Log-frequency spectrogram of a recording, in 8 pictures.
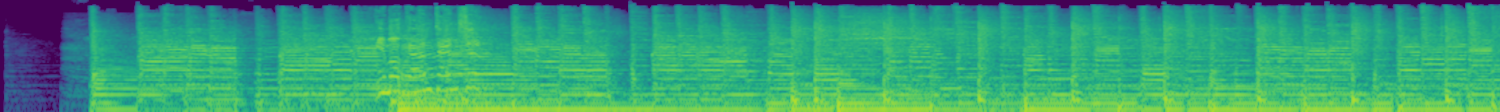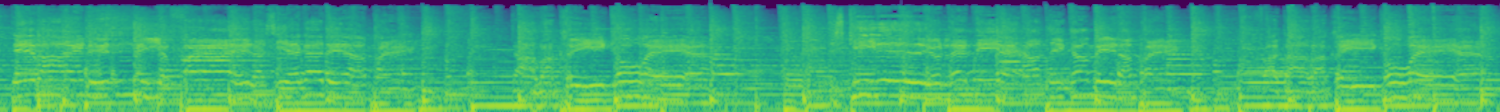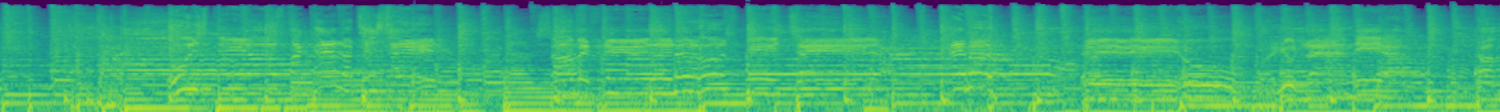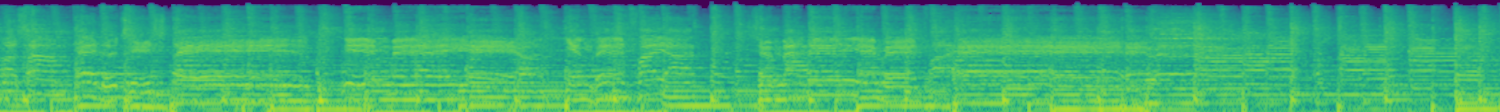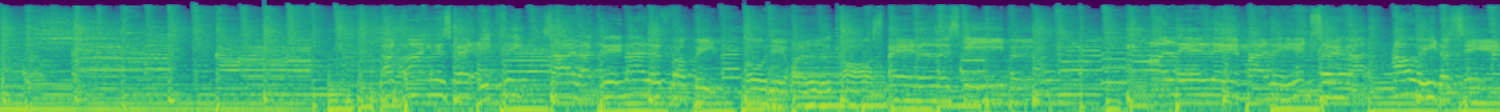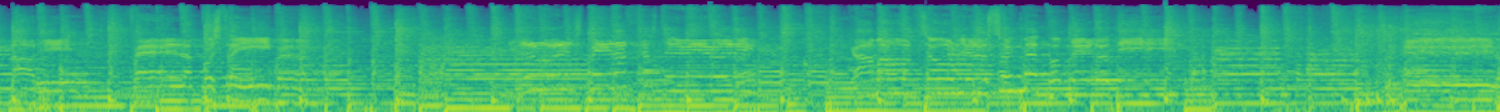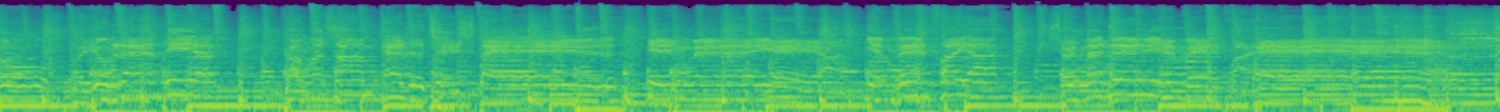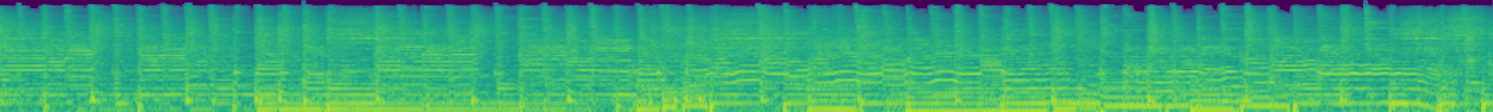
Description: Danmarks hyggeligste partyband
• Allround Partyband
• Coverband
